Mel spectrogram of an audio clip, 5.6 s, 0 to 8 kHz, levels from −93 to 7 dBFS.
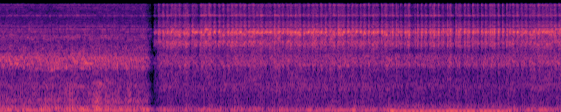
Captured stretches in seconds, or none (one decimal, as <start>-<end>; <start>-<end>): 3.9-5.1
